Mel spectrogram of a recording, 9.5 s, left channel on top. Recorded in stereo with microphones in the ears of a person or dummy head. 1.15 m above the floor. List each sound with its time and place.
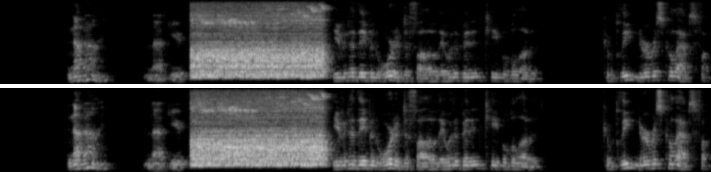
0.9 s a man speaking: 35° right (ahead or behind), 1.4 m
2.5 s a bird: 5° left (ahead or behind), 0.6 m
4.4 s a man speaking: 20° right (ahead or behind), 0.5 m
